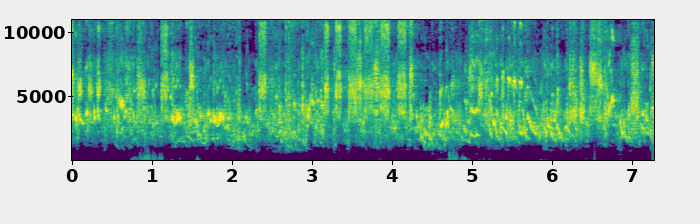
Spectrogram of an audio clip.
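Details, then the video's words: Continuous budgie chatter, a steady scratchy warbling of many overlapping chirps and twitters, with a couple of dull low knocks about one second in and again near five seconds. "Budgie Talking | Parakeet Singing"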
